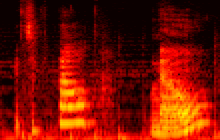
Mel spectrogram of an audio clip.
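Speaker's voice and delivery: ordinary delivery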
